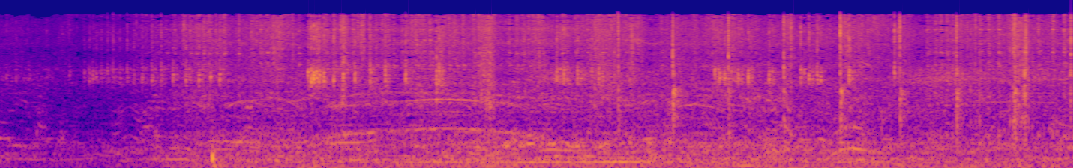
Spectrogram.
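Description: A crowd of people chatters in the background outdoors.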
